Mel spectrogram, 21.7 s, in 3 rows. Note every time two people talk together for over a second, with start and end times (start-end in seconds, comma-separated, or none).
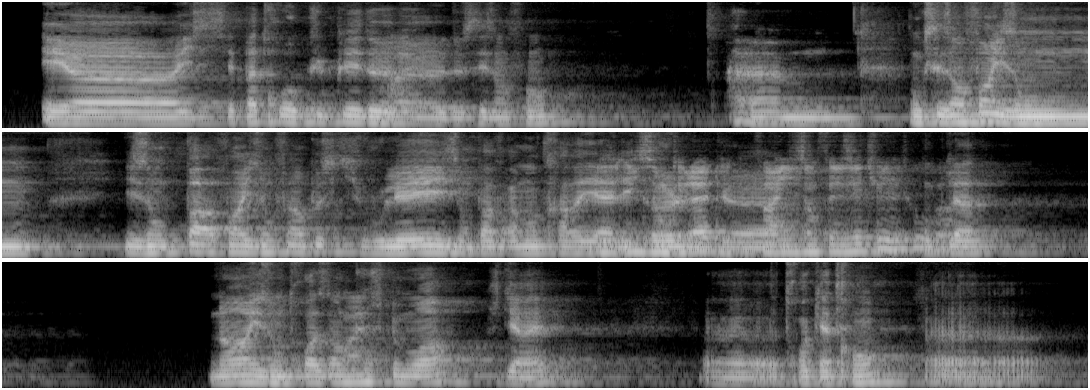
11.2-12.5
